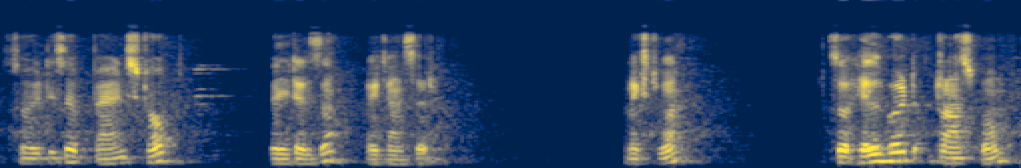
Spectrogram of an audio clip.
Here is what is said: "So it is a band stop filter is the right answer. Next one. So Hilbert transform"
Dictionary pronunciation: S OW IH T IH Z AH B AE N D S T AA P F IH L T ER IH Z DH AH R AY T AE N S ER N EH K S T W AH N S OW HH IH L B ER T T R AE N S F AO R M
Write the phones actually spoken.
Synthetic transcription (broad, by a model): S OW IH T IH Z AH B AE N D S T AA P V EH L T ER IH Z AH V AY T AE N S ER N EH K S T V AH N S OW HH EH L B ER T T R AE N S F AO R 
